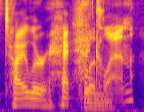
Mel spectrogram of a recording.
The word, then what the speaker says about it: Tyler Hoechlin: But his name is Tyler Hoechlin.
